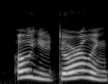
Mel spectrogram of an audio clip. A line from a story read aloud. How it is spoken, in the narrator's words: cried Trot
